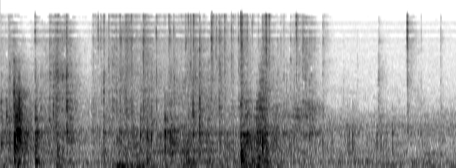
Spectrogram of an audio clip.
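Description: A picture book's page being turned and the book handled: paper rustling with a few soft knocks, near the start and again about two and a half seconds in, then quieter.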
